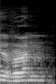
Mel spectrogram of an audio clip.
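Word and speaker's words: 人: हमारे पास एक Chinese word, इसको कैसे बोलेंगे, रन, जिस तरह हम कहते हैं दौड़ लगाना, रन, तो अगर इन दोनों इकट्ठा कर दिया जाए यानी ती रन, ती रन, डी आई यानी ती, आर ई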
